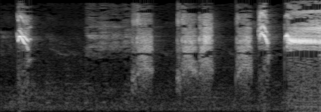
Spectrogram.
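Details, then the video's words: Streaked weaver's kemrecek chattering, meant to draw in other weavers; high sharp chips mixed with buzzy, rasping bursts, ending in a sustained harsh churring chatter. "Manyar kembang Suara kemrecek untuk pancingan/pikat burung Manyar"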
